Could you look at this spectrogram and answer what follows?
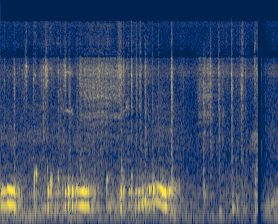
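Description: Andhra and Madrasi pigeons coo near at hand in repeated soft, throaty rolling phrases that fade out toward the end.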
